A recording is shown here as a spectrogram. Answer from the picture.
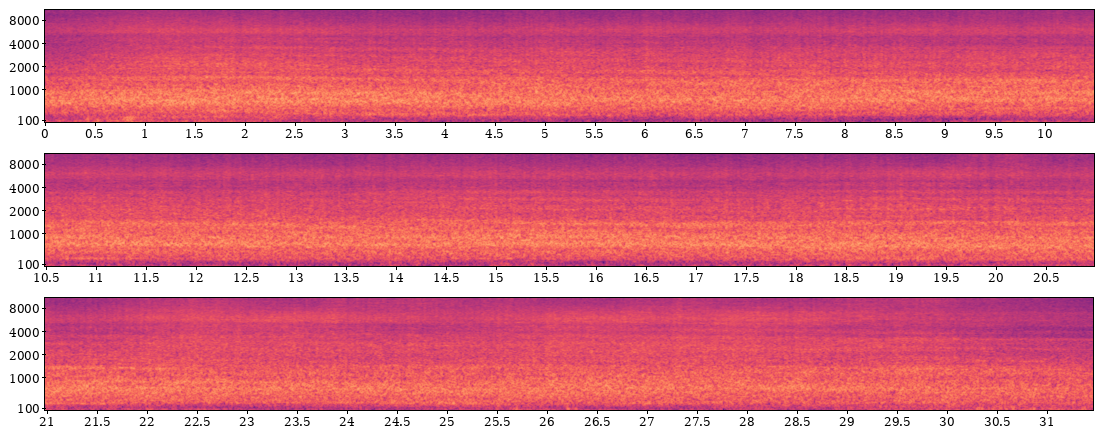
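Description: Long freight train of fuel tank wagons rolling past at speed: a steady, loud rushing of steel wheels on rail.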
